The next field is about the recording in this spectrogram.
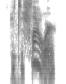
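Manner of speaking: very quiet, mumbled mutter under the breath. Voicing an embarrassed character explaining a nickname: muttering under her breath. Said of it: "she will mutter under her breath".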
